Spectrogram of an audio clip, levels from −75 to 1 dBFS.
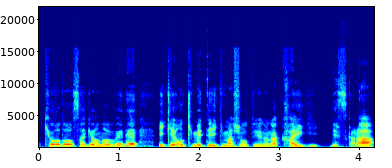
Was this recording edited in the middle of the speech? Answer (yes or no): yes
